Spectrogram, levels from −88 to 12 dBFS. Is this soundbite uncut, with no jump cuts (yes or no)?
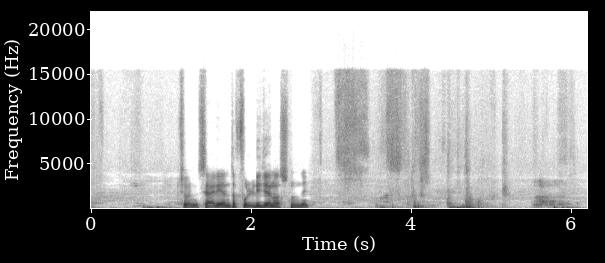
yes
